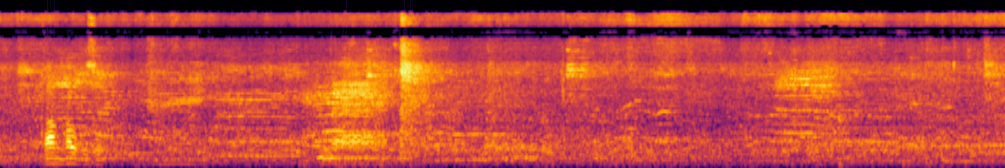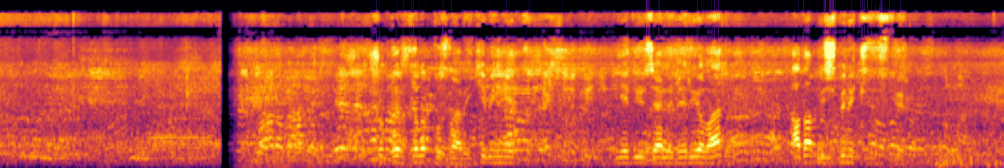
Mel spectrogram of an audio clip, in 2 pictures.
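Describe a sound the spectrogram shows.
Many sheep bleat loudly and close by.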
